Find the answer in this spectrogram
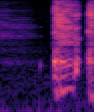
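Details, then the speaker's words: Two harsh, forceful, rough coughs in quick succession from a woman leaving the doctor's office after a week of coughing, offered codeine medication; acute bronchitis cough. "you hear that that's what it's been like for me for the past week and I finally said I can't self-medicate myself I need some like something strong"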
